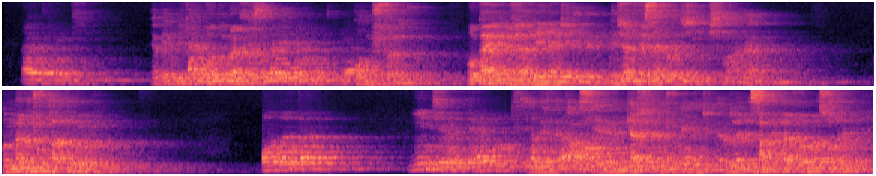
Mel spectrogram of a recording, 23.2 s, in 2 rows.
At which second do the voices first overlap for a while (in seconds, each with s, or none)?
2.5 s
